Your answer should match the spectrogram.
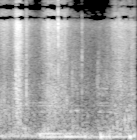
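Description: Grass and brush rustling in a few short swishes over a low background rumble.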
